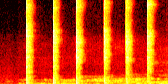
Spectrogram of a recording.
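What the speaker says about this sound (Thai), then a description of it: "เดี๋ยวใช้ค้อนตอกนะครับ" Six sharp hammer blows knock a part out, evenly spaced about half a second apart, each a loud close metallic crack with a short ringing tail, no talk.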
